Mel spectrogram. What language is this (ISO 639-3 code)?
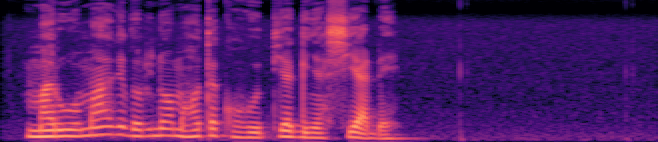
kik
